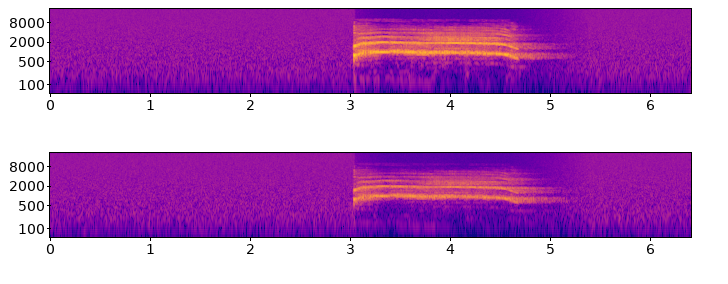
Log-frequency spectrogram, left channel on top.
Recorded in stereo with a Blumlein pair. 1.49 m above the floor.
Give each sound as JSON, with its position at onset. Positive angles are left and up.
{"t": 3.0, "sound": "a scream", "azimuth_deg": 65, "distance_m": 2.0}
